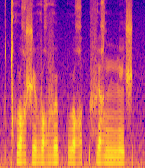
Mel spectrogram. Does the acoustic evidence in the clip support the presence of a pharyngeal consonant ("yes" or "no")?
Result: no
